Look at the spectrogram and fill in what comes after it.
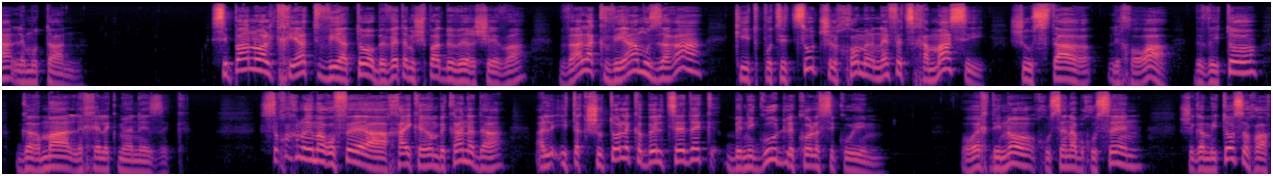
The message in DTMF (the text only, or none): none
